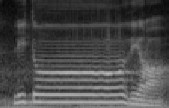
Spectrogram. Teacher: Huruf nun yang mati berjumpa dengan huruf zal, hukumnya ikhfa hakiki. Perlu kita dengungkan bacaan dengan kadar 2 harakat. litunzira. Kalau kita baca tuan-tuan dan puan dirahmati Allah, litunzira, tanpa dengung, maka bacaan itu tidak tepat.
